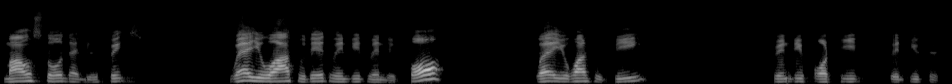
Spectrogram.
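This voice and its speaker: A man from Singapore giving a conference presentation, walking through slides in slow, deliberate short phrases. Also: medium pitch, dry recording, dull audio. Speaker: conference speaker. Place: conference hall.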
